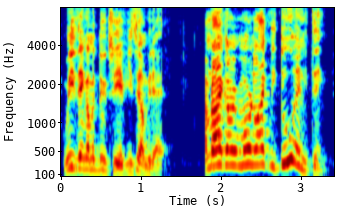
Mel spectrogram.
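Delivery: high, loud goading; high, loud mocking dare; taunting. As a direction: egg him on to just say it. Taunting the hater.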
